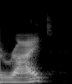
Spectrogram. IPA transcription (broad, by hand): ɹajt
